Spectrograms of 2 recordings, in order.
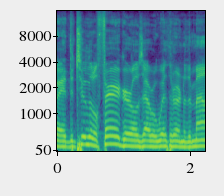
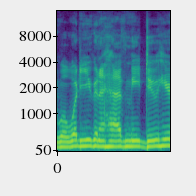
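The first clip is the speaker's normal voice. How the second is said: put-on angry voice. Retelling a book character's line: imitating Feyre mad and angry. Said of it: "when she's all mad and angry".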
